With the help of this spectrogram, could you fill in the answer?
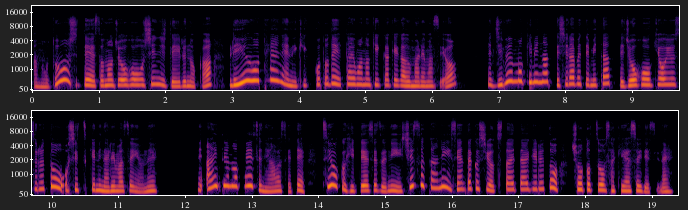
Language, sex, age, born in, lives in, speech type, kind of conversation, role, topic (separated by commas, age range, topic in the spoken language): Japanese, female, 25-29, Japan, United States, read, expert-assistant, expert, 「健康情報をSNSで見かけたとき、その信頼性をどうやって見極めればよいのでしょうか？」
